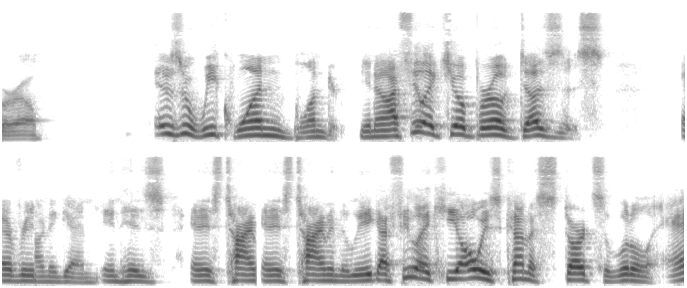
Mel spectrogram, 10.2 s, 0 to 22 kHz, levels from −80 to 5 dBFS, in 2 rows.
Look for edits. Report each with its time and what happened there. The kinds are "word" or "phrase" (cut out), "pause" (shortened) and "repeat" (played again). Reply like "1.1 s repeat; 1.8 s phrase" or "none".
2.6 s pause; 5.4 s word; 7.0 s repeat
